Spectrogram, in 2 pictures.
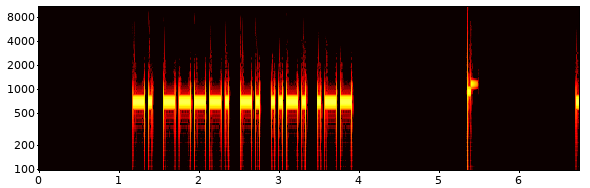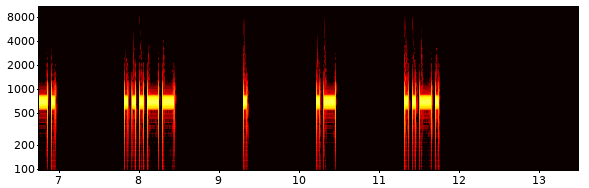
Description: Morse code, heard as a keyed tone, about 25 wpm, spaced as for 13 wpm, 700 Hz. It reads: N9NFW N3EAF
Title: USA Call Signs - 5 Characters - 6x Character Spacing - 25wpm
